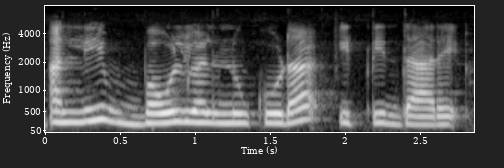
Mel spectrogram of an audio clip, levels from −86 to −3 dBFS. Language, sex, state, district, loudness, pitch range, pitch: Kannada, female, Karnataka, Bangalore, -18 LUFS, 225-250 Hz, 230 Hz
